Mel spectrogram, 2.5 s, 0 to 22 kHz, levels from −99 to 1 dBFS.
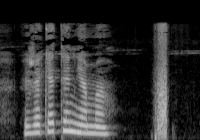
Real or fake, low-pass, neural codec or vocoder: real; 10.8 kHz; none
